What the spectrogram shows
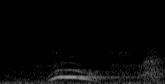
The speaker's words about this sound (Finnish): Kaukaa kuultuna viirupöllön huhuilua voi olla vaikea erottaa pihapiiriä vartioivan karvaturin haukahtelusta.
